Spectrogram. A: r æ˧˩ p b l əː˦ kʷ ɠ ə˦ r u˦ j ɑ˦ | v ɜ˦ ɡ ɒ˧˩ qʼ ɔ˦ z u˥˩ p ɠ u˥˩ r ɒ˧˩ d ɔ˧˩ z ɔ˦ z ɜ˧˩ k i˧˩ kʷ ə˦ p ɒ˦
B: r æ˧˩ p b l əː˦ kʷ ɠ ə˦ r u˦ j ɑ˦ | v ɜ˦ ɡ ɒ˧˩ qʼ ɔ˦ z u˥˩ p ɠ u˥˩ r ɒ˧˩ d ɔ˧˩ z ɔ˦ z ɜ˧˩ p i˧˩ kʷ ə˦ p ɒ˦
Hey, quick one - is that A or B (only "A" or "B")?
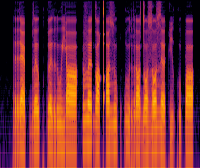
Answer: A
